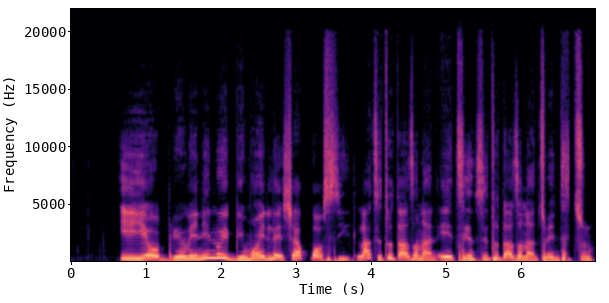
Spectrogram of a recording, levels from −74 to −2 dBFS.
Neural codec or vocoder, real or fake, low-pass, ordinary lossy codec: autoencoder, 48 kHz, 32 numbers a frame, DAC-VAE, trained on Japanese speech; fake; none; none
